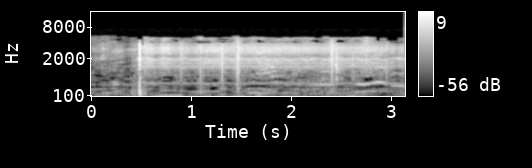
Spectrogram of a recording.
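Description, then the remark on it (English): A steady electronic buzz from a radio set turned on inside a plane, the octopus signal, a harsh band of noise with brief clicks and pulses, the first sharp one early on, under faint background voices. “Listen, the octopus signal.”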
